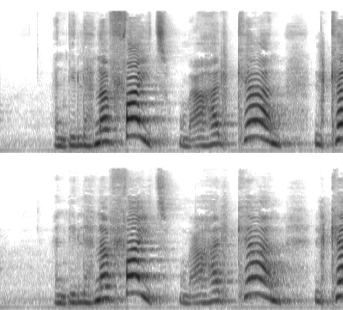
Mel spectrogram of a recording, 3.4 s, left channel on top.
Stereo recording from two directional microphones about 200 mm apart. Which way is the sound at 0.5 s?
40° left (ahead or behind).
